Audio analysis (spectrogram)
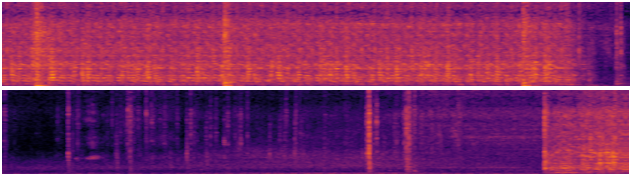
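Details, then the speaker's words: Caprice after teardown to short block, fuel-washed oil changed, reassembled without intake: starter cranks steadily about six seconds but engine never fires; cause unknown, new spark plugs next. "the only thing not on is the intake but everything else is hooked up and I'm still not getting anything I don't know what to think but I'll let you listen to it too so"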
